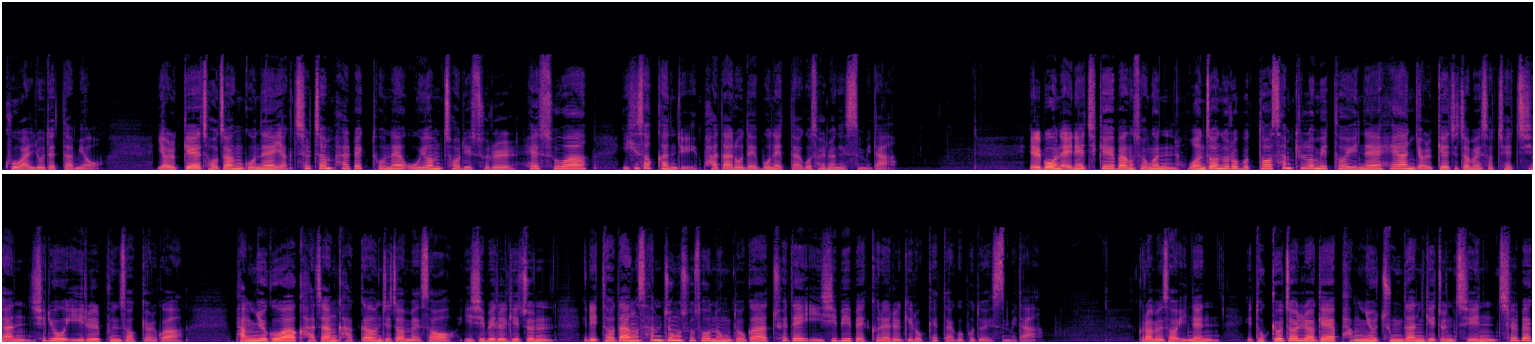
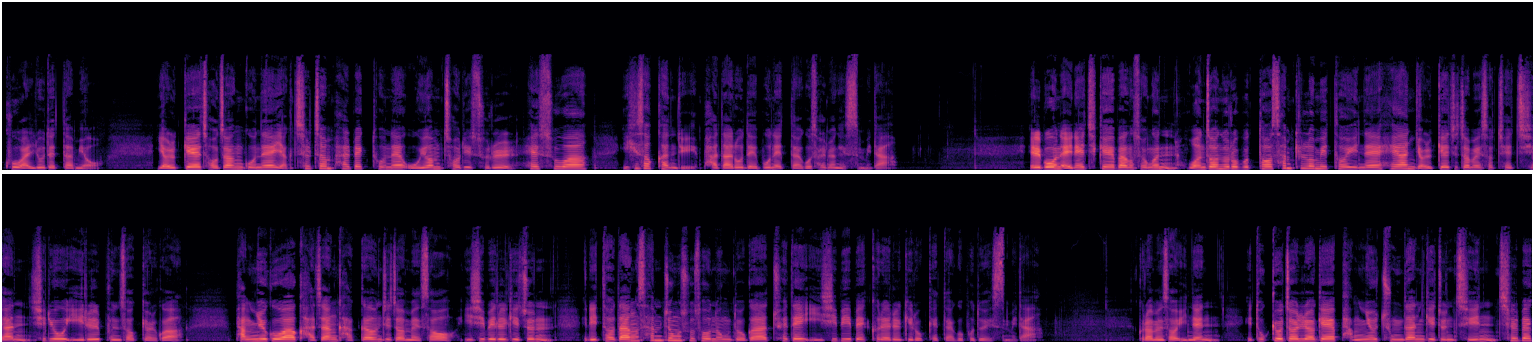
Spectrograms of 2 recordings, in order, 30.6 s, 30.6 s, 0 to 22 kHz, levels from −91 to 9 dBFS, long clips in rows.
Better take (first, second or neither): first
